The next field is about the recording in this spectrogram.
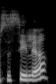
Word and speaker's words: Sicilia: Eh, på norsk som Sicilia. – Altså, her må du enten velge den italienske ja. eller den norske. Du kan ikke bruke en engelsk Nei, uttalen av et italiensk by.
